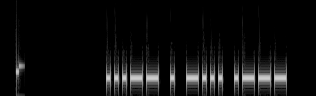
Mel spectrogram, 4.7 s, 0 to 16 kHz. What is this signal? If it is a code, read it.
Morse code, heard as a keyed tone, about 20 wpm, 700 Hz. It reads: 3EBJ
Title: Four Letter-Number Combinations - 20wpm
